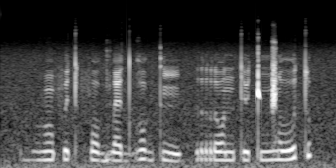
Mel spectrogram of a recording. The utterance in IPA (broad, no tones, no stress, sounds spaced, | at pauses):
bʱ ɔ̃ f ø t f ɔ ɡ w æ d ɡ ɔ ɡ t ĩ | r ɔ n t y t ŋ͡ǁ o t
